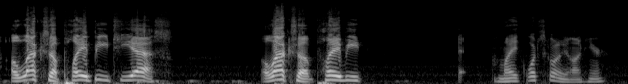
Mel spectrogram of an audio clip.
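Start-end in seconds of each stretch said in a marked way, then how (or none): 0.1-3.6 put-on child's voice, high, loud, drawn-out hollering yell. Retelling a movie scene where a child yells at a clock: imitating a child yelling. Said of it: "just yells".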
